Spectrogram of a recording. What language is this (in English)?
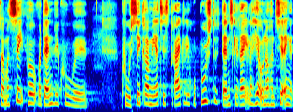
Danish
